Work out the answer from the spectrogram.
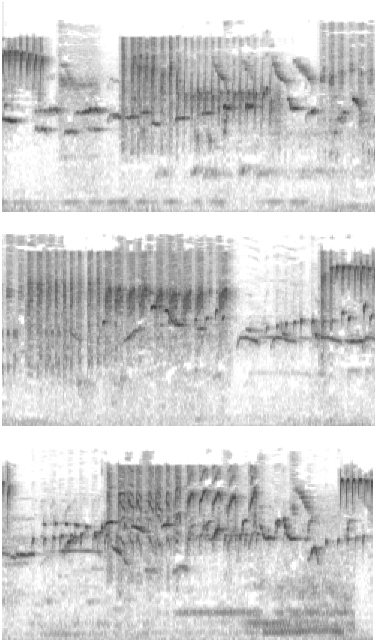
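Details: Greater green leafbird in energetic lure song for training other birds: a rapid, varied warble of whistled slurs, trills and harsh chattering bursts, constantly changing pitch without pause.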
